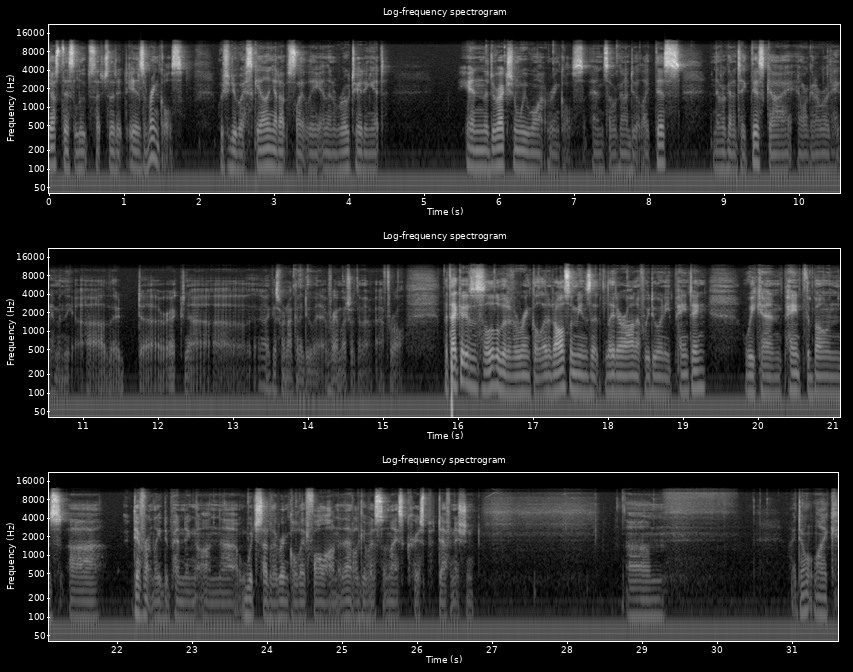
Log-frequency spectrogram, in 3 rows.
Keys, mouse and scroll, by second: 1.2 s, 4.3 r, 10.4 r, 14.6-16.6 middle drag, 18.6 middle click, 21.0 middle click, 21.8-23.1 middle drag, 25.6 middle click, 27.2 middle click, 29.5 middle click, 30.9 middle click.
